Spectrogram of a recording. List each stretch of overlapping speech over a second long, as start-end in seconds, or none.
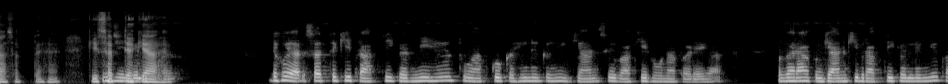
none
